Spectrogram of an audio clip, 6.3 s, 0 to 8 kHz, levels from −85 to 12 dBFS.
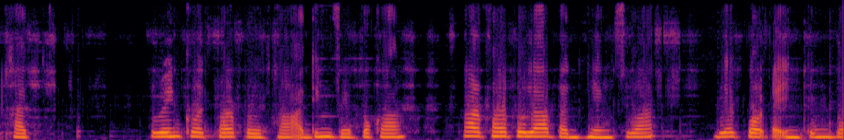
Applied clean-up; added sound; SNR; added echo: neural separator model SepFormer DNS4.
